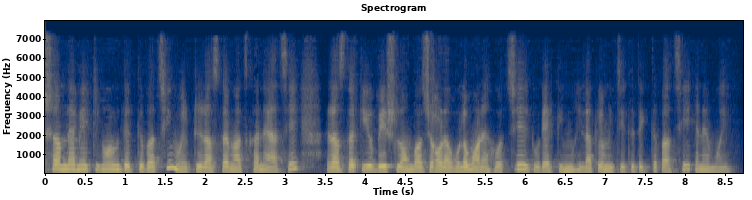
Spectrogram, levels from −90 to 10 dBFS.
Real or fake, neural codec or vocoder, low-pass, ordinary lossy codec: fake; codec, 16 kHz, about 1 kbps, DyCAST, with the encoder's durations; 7.2 kHz; AAC, 48 kbps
